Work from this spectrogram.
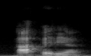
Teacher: Ou aperea, a pronúncia seria uma palavra proparoxítona.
